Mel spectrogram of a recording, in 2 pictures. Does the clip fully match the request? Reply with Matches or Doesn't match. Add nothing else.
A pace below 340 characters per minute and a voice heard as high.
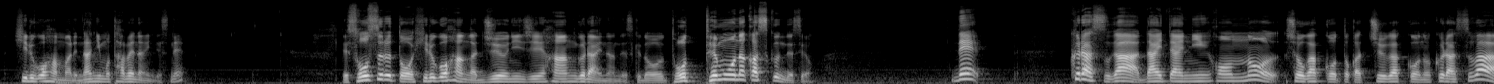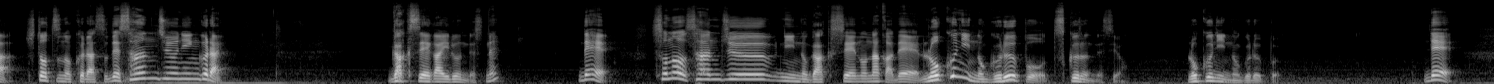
Doesn't match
